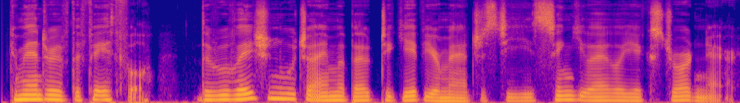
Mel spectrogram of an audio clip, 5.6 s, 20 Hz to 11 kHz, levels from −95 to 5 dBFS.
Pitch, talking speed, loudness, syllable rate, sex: 125 Hz, 185 wpm, -18 LUFS, 6.2 syllables/s, male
